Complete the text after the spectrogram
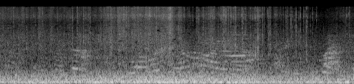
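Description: A plastic bag crinkles as it is picked up.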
